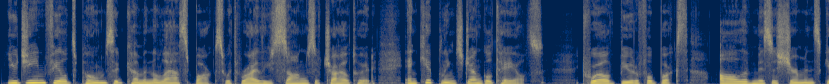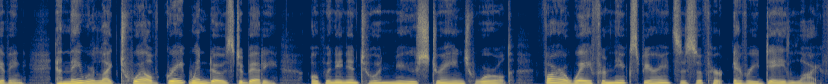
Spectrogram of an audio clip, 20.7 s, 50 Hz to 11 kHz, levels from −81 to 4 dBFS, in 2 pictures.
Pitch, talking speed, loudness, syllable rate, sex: 170 Hz, 150 wpm, -18 LUFS, 4.2 syllables/s, female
